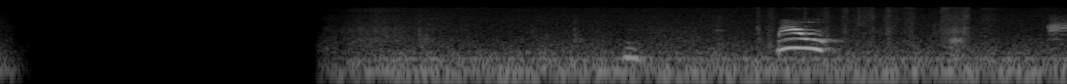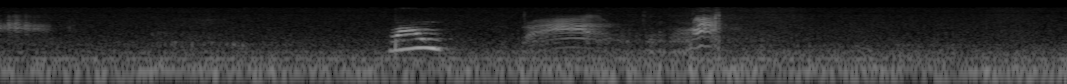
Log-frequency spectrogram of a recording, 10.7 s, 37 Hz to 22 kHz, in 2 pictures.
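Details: Indoor house cat giving two short meows, at about 4 and 7.5 seconds, each a brief harmonic call, with fainter rustling and soft noises between them in a quiet room.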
